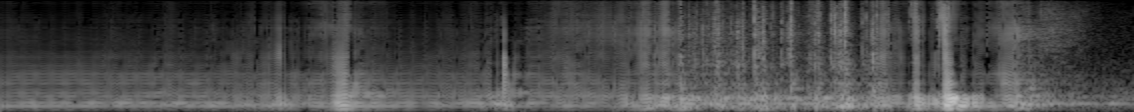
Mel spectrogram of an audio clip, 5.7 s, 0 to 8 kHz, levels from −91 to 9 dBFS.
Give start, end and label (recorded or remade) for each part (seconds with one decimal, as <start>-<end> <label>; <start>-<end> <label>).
0.0-3.4 remade; 3.4-4.4 recorded; 4.4-5.1 remade; 5.1-5.7 recorded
